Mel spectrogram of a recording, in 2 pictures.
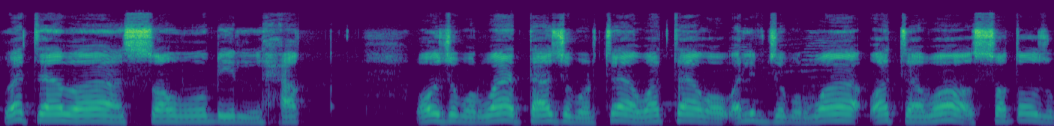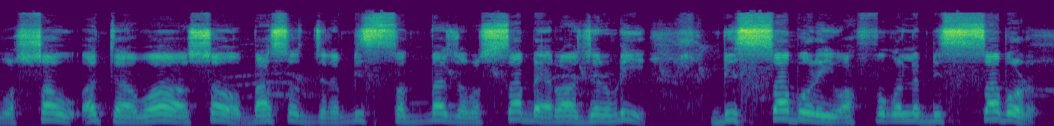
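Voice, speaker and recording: Brief: high-pitched male tajweed teacher, patient syllable-by-syllable drilling. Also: dark tone. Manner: spells out letters and vowel marks slowly, repeats syllables. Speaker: Quran recitation teacher. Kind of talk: step-by-step tajweed lesson.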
